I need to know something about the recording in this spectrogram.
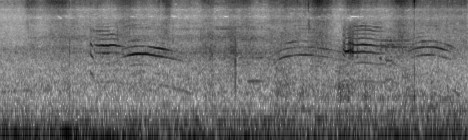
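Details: Stray cats being fed in parks and streets; several short meows with arched, falling pitch arrive near the start and again toward the end, faint over a steady low rumble of traffic.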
